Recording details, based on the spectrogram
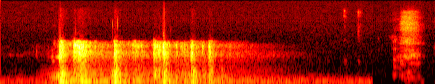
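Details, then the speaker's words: Cavitation tube demonstration in which pressure drops below vapor pressure and forms bubbles; five sharp cracks about half a second apart from the primary and secondary shock waves, then a fading rumble; vapor bubbles collapsing. "and then that shock wave dissipates and then there's a secondary shock wave that comes in and you can see all the bubbles in there and then that dissipates and then it just sort of balances out"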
